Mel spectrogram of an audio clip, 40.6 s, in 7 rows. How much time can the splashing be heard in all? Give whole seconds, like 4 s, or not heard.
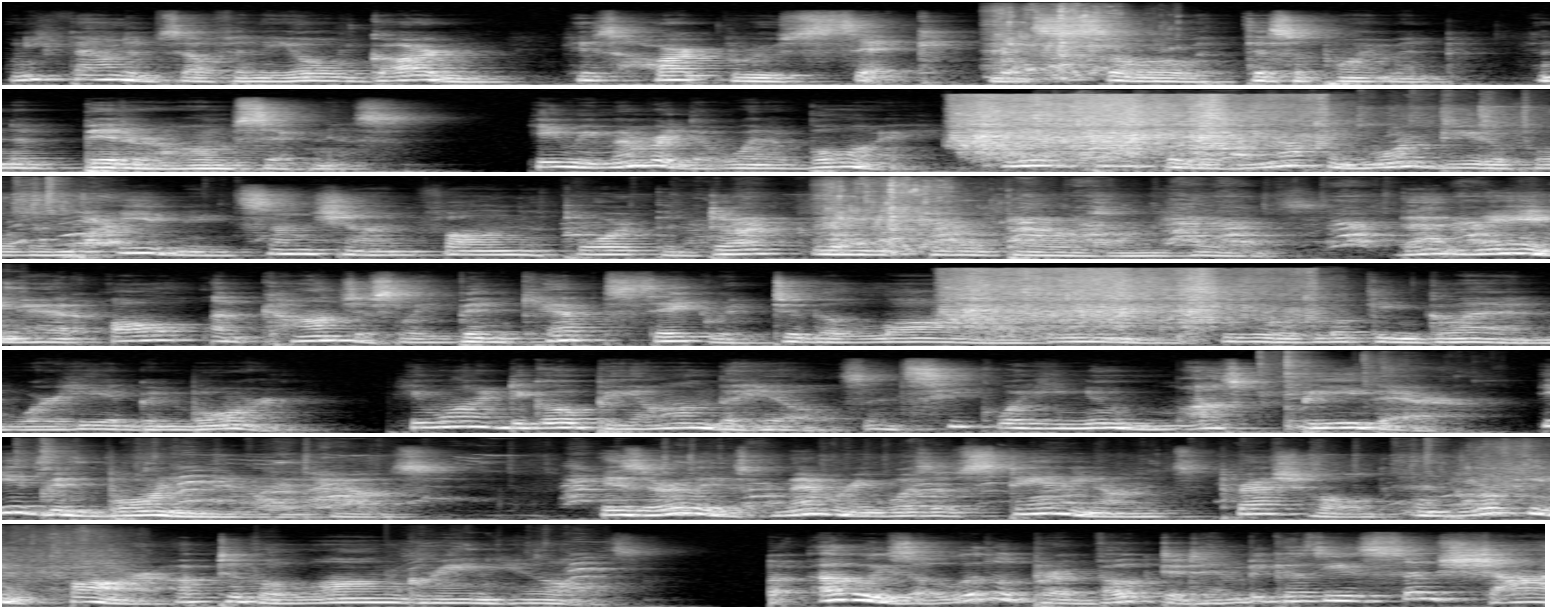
7 s.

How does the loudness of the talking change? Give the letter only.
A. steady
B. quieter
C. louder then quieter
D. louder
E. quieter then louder
A.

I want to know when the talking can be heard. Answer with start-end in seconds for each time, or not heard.
0.0-40.5.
